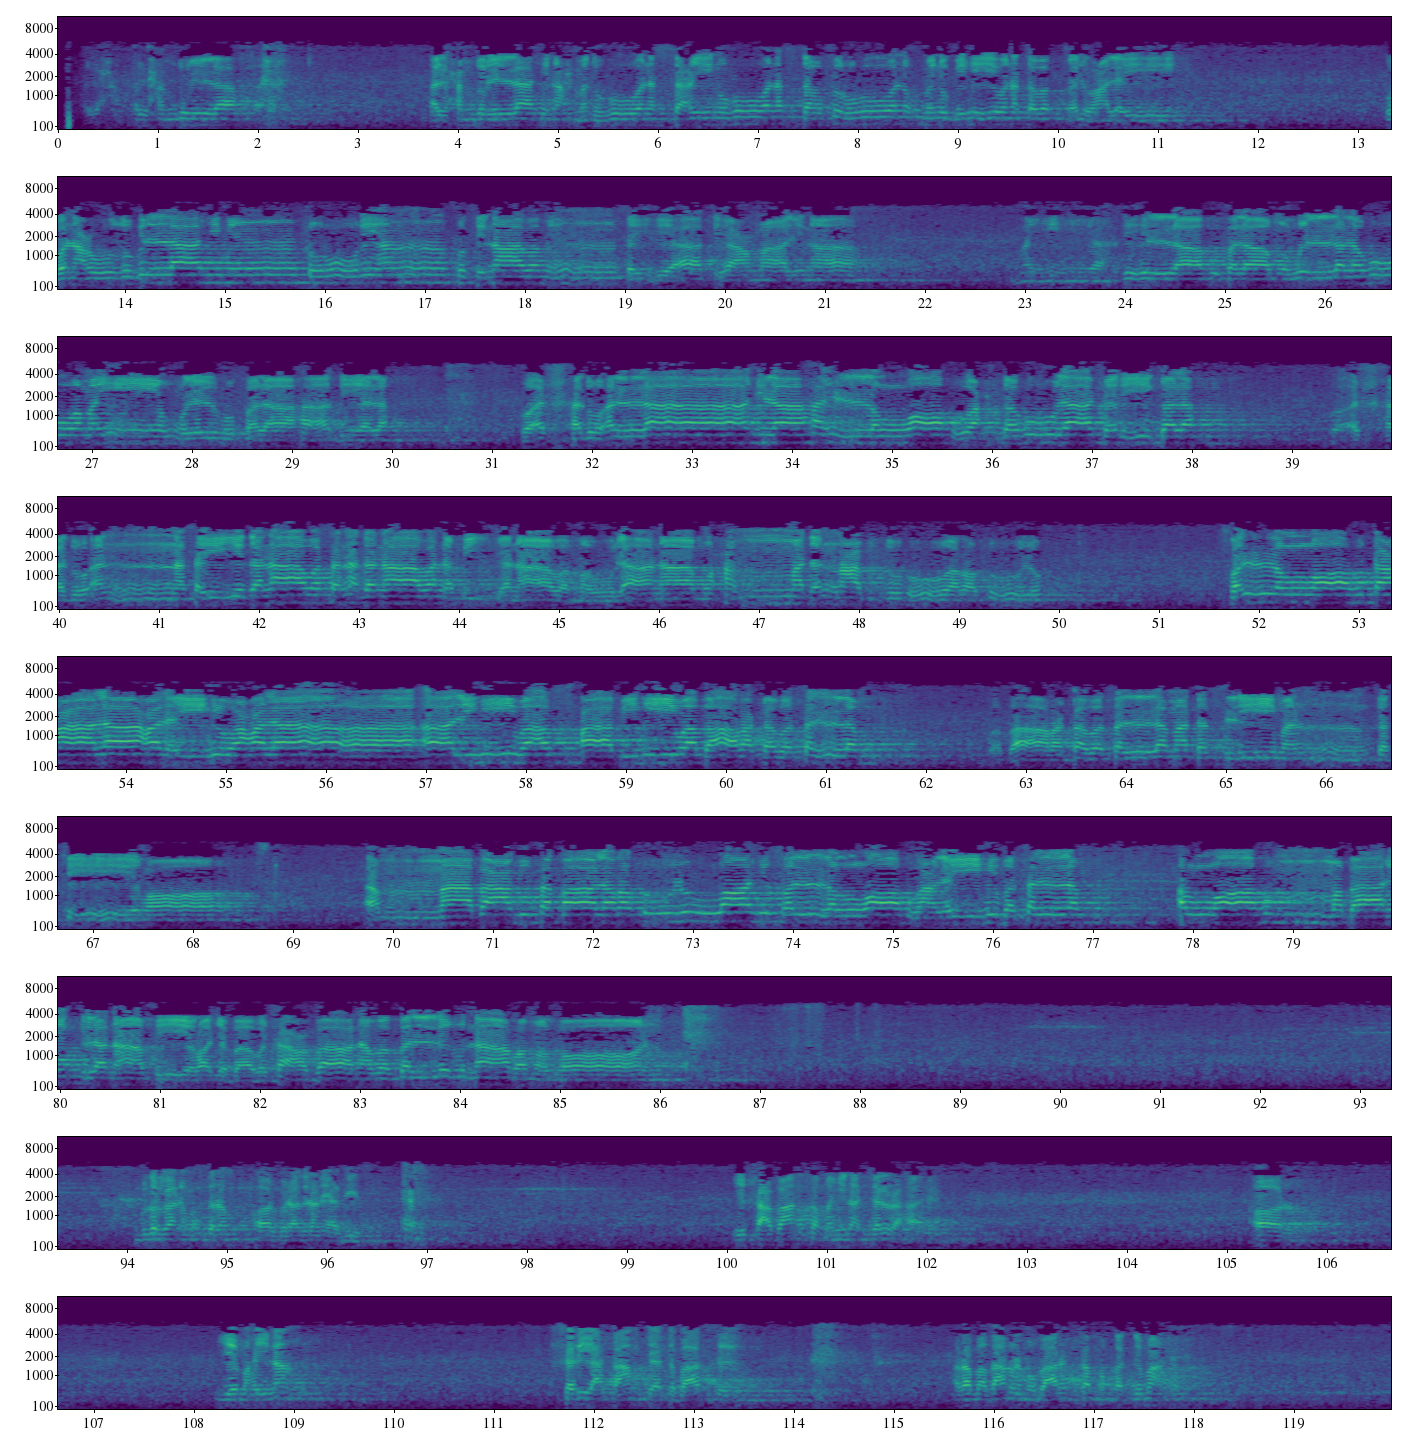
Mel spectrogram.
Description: An Islamic audio bayan by Hazrat Mufti Muhammad Taqi Usmani Sahab (Db) on Bayanat. Delivered at Jamia Masjid Bait-ul-Mukkaram, Karachi.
